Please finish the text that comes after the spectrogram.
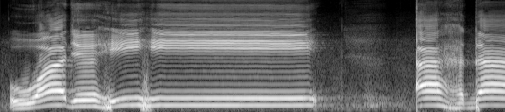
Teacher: دوسری ہا کو نیچے کی طرف کھینچنا ہے, مد ہے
